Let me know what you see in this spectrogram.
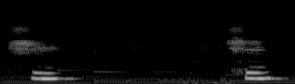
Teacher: the tip of the tongue is curled up against the front of the hard palate. Let the strong airflow break the tip of the tongue and extrude from a narrow slit, and form a sound by friction.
